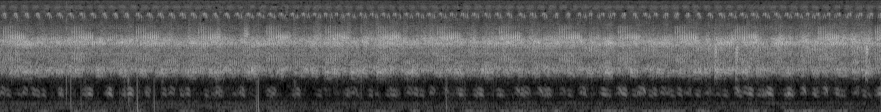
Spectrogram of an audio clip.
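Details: Frogs calling after rain in a dense night chorus: rapid repeated croaking pulses in the low-mid range over a steady high insect-like trill band, with a faster pulsed buzz above; a few sharp clicks break through.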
